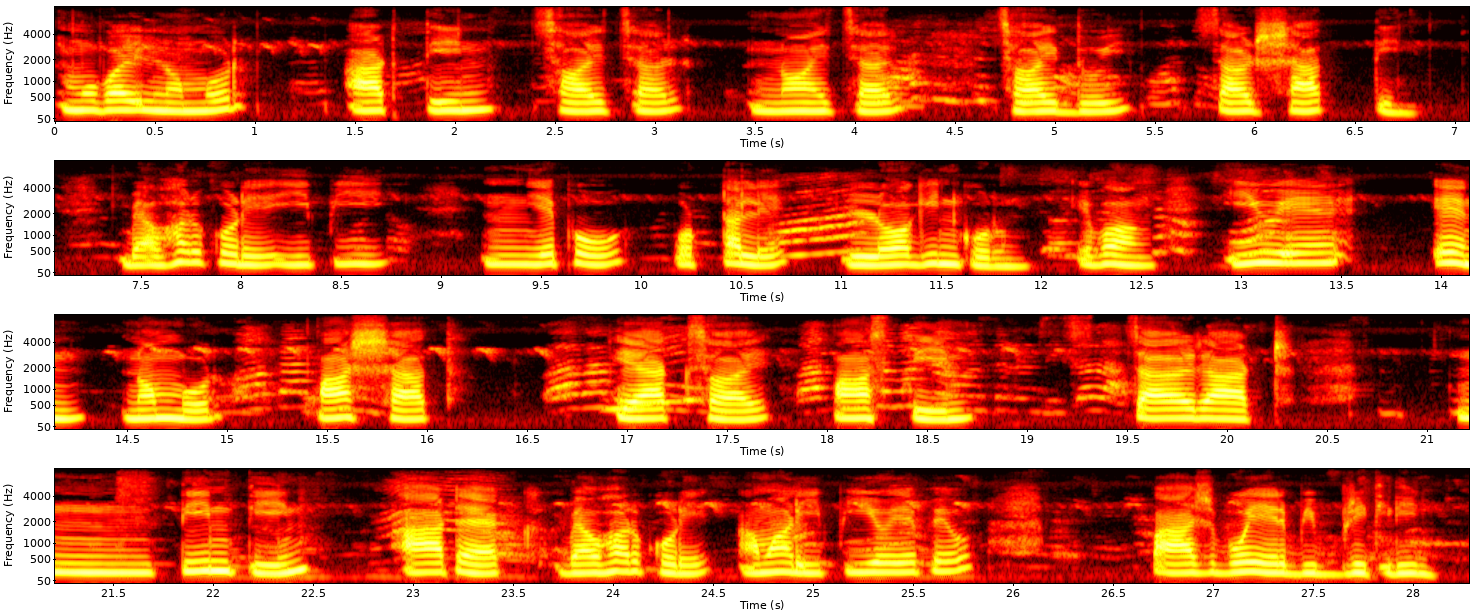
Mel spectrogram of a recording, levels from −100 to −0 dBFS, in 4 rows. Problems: continuous background conversations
